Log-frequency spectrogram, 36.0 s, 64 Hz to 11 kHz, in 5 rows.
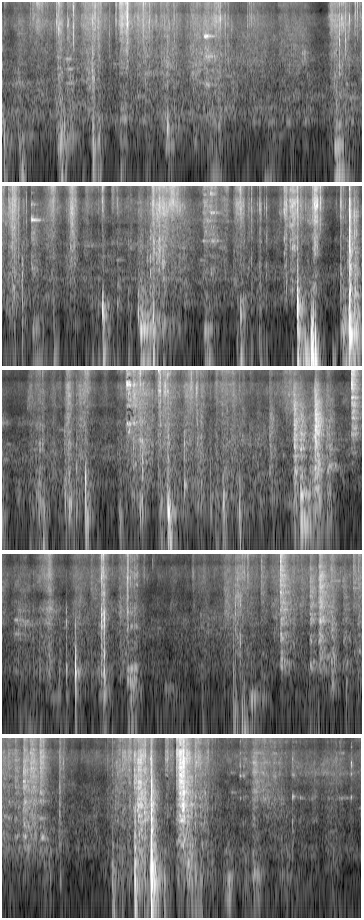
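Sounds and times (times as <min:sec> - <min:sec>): cardboard box rustling and knocking: 0:00.3 - 0:04.5, 0:06.6 - 0:10.8, 0:11.8 - 0:14.4, 0:31.0 - 0:33.1
plastic bag crinkling: 0:01.0 - 0:05.5, 0:06.5 - 0:09.0.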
